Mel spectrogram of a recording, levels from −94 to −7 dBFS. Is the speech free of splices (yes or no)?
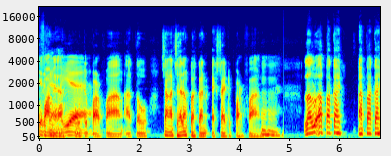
no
